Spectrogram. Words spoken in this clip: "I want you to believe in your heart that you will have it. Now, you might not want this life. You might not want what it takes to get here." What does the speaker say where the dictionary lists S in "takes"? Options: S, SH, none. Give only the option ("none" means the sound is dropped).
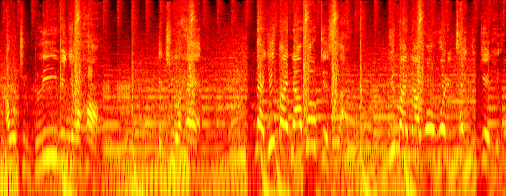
none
